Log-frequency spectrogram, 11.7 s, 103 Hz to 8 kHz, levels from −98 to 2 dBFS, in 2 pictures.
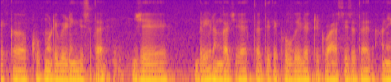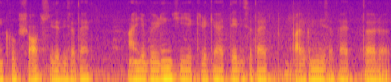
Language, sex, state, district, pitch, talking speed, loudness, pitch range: Marathi, male, Maharashtra, Aurangabad, 100 Hz, 195 wpm, -18 LUFS, 95-105 Hz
